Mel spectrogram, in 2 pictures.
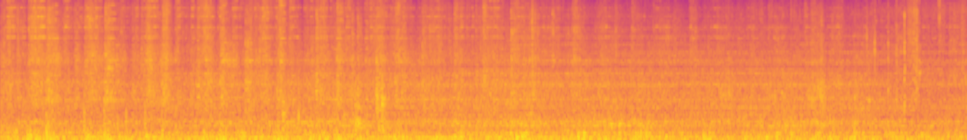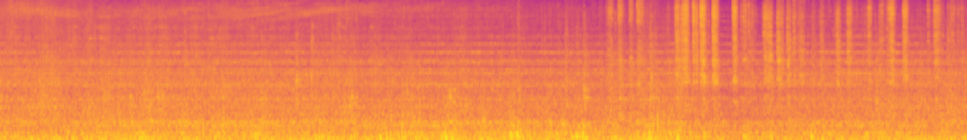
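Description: Freight train of open-top gondola wagons rolling past close by: steady rumble of wheels with a rhythmic clickety-clack over the rail joints. A flurry of sharp, high metallic squealing and clattering from the wheels comes a few seconds before the end.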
